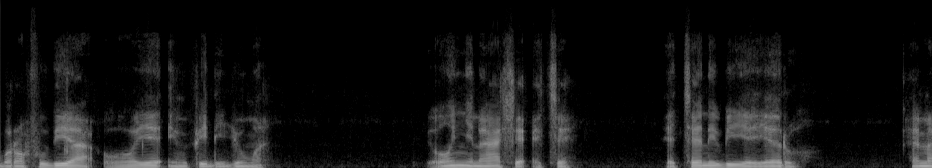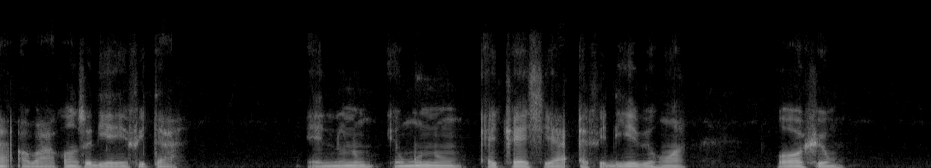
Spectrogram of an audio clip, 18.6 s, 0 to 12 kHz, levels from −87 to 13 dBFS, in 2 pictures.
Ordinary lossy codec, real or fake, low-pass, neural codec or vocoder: Opus, 16 kbps; real; 10.8 kHz; none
